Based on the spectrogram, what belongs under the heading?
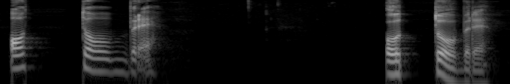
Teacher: There's no phantom K sound like in the English October. There's just a long double T.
